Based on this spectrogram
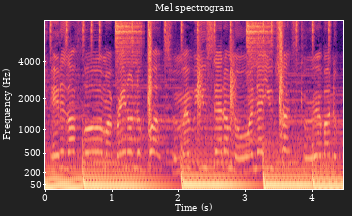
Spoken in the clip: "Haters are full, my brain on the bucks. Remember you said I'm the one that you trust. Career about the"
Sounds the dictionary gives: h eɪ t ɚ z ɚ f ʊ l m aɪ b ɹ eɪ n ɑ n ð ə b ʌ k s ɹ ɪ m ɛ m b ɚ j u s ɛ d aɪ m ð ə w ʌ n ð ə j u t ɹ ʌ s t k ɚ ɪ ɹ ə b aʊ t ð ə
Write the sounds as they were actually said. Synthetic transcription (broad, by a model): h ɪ t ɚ z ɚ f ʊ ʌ m aɪ b ɹ eɪ n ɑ n ð ə b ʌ k s ɹ ɪ m ɛ m b ɚ j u s ɛ d aɪ m ð ə w ʌ n ð ə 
